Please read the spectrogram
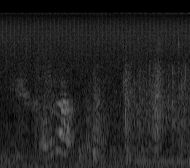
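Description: Faint voices in a room, with one short high call that rises and falls a little under a second in.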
